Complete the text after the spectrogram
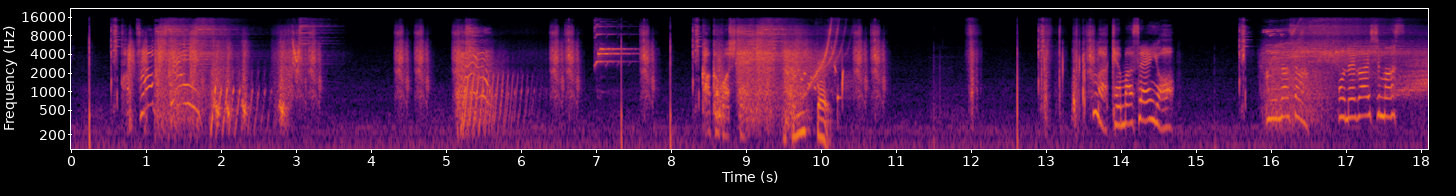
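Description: Sharp hit and blast effects strike in quick bursts.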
